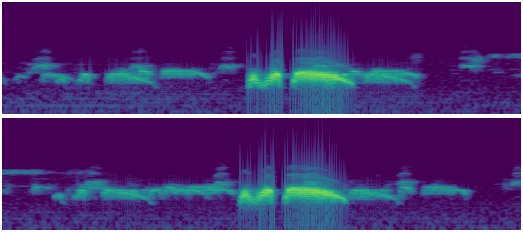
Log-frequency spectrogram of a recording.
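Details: Lure spotted dove in 'thúc' and 'gáy' style, calling wild doves: quiet bubbling coos leading into a loud emphatic double coo, the whole sequence given twice in about ten seconds.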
